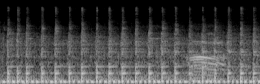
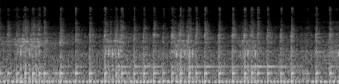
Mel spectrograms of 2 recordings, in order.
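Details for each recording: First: Kawasaki Ninja 150 two-stroke idling rough with sharp raspy puffing pulses about eight a second, confirming the suspected exhaust leak noise. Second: Kawasaki Ninja 150 two-stroke at idle, oil pump hose had leaked and premix now used; steady, even buzz with regular, lightly rattly beat, no knocking or misses; engine idles healthy.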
